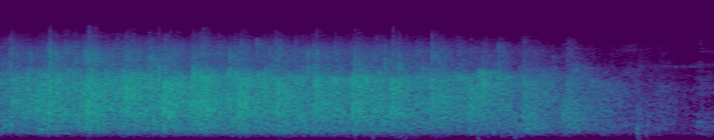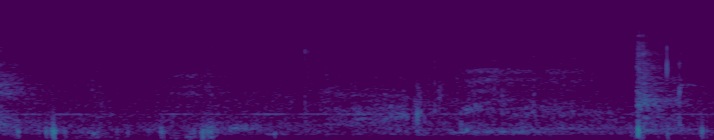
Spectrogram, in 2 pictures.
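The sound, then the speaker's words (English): An audience welcoming a pastor at a church gathering breaks into dense, sustained applause for about four seconds. It then fades away into quiet, with only a few scattered small noises afterward. “Let's just put our hands together.”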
